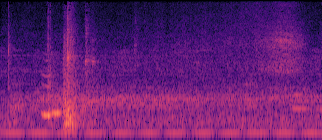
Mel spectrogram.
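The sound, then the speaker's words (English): A quick clatter and a solid clunk in quick succession as a man puts his glass into the kitchen dishwasher and its door shuts, followed by a steady low appliance hum with no talking. “brought his glass into the kitchen and put it in the dishwasher.”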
